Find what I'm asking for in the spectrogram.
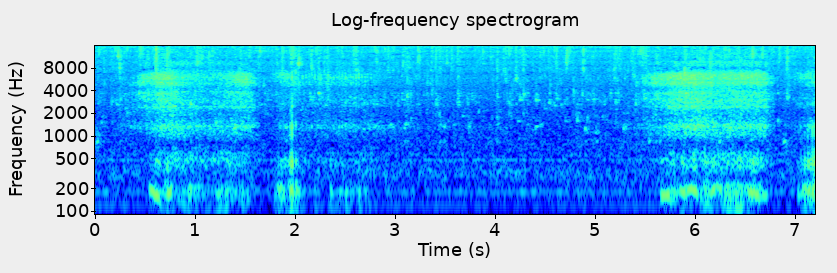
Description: Bicycle had a fun day at the beach and is super tired...snoring like a person.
